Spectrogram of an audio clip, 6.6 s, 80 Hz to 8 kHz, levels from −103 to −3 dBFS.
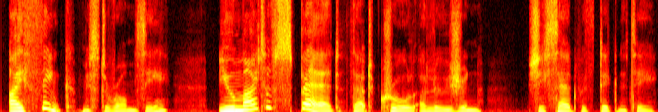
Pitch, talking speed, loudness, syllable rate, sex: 185 Hz, 135 wpm, -19 LUFS, 3.9 syllables/s, female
